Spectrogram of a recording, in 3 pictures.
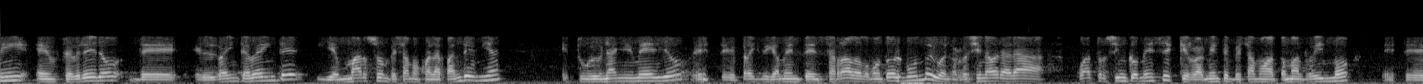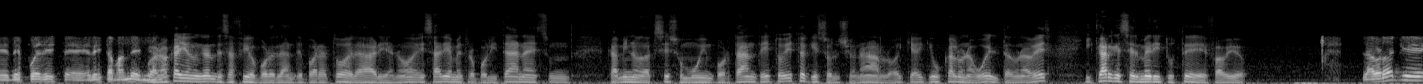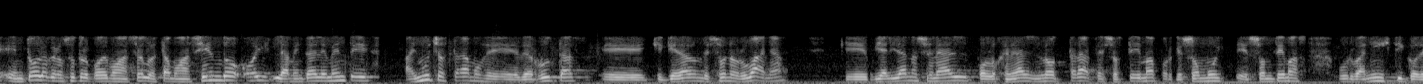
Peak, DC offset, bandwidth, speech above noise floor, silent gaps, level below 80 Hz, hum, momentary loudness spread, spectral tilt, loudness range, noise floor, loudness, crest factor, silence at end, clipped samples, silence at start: -2 dBFS; under 0.1%; 11 kHz; 20 dB; none; -42 dBFS; none; 9 LU; -7.5 dB/octave; 5 LU; -43 dBFS; -24 LUFS; 20 dB; 0 s; under 0.1%; 0 s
